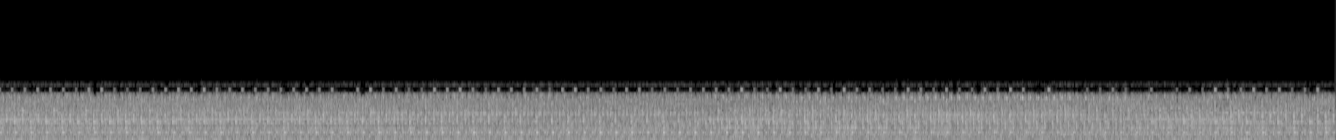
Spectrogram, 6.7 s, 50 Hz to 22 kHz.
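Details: 2010 VW MKV 2.0 TSI, about 1000 miles, APR stage I and Neuspeed intake, warm after driving: steady thin high-pitched whine over even idle; owner suspects failing water pump, not confirmed.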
